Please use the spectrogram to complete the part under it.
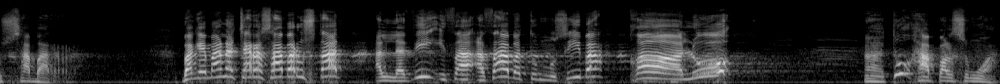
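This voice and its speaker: Animated, bright-voiced male preacher. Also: extremely high pitch. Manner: jokey, animated, with sung verses and acted quotes. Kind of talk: humorous sermon.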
